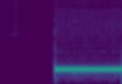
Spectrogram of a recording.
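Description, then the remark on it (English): After a half-second of silence, a steady telephone dial tone starts abruptly as a call is placed using the phone carrier, and holds at an even, fairly loud level, a clear continuous hum with no voices. “Call using phone carrier.”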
